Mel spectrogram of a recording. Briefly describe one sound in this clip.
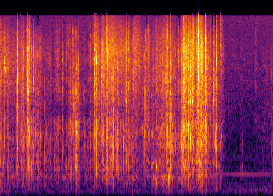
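Foil wrapping crinkles and rustles as it is unwrapped.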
